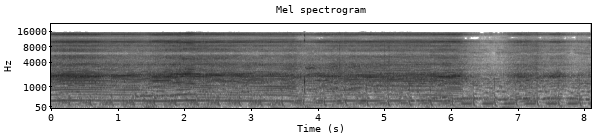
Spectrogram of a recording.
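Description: Polaris Pro RMK snowmobile's two-stroke engine running steadily at high revs through deep snow; about six seconds in the pitch drops as the throttle eases.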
